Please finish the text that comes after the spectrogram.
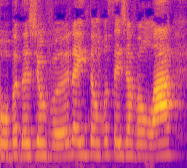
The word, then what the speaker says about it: Giovanna: pronúncia errada, porque eu tenho zero conhecimentos dessa pronúncia. É doutoressa, tá certo? Doutoressa Giovana, sim.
